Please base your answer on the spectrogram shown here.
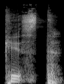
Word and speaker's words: kissed: en el pasado es kissed este sí es un verbo regular Así que en el pasado termina con e d Aunque estas dos letras que le agregas se pronuncian como una t k Kiss en el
